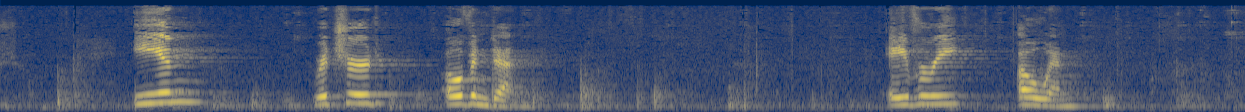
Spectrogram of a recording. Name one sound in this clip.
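A woman reads out in short, loud phrases over a loudspeaker in a large hall.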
